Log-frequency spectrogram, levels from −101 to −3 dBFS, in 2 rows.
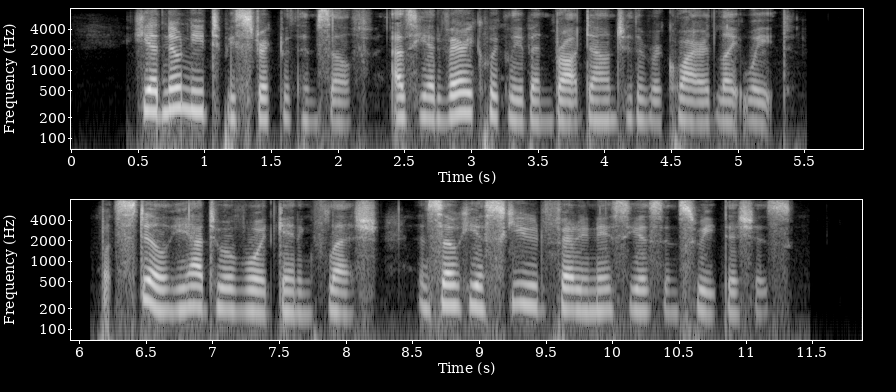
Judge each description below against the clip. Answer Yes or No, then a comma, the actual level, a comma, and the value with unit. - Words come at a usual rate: Yes, average, 190 wpm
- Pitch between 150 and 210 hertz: Yes, high, 190 Hz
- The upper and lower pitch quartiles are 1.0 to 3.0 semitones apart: Yes, average, 2.7 semitones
